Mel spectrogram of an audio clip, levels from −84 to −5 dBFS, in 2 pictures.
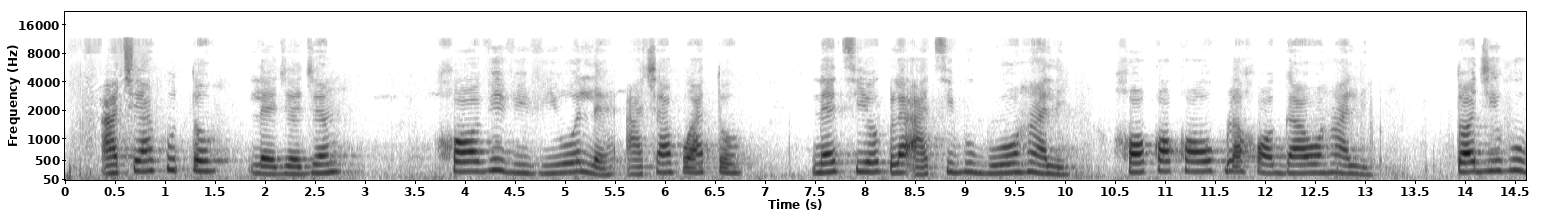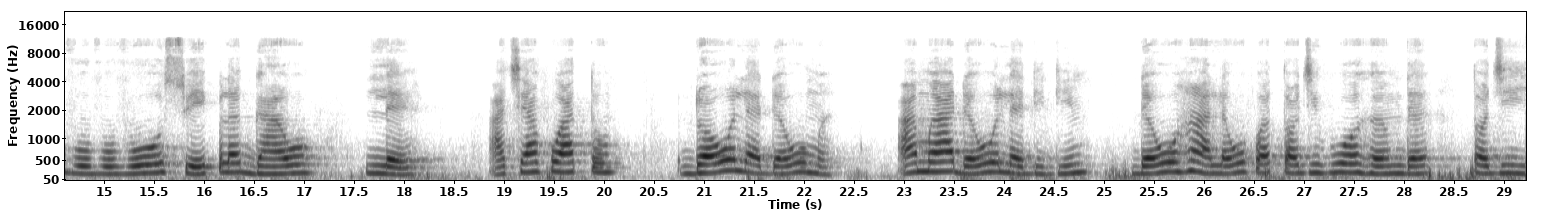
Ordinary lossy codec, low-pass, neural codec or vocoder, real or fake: Opus, 16 kbps; 10.8 kHz; none; real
